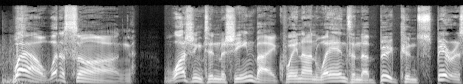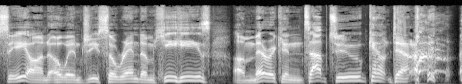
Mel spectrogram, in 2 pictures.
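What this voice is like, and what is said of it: Over-the-top radio host voice. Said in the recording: “I can't do that voice. It's too much ... one of those radio guys”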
